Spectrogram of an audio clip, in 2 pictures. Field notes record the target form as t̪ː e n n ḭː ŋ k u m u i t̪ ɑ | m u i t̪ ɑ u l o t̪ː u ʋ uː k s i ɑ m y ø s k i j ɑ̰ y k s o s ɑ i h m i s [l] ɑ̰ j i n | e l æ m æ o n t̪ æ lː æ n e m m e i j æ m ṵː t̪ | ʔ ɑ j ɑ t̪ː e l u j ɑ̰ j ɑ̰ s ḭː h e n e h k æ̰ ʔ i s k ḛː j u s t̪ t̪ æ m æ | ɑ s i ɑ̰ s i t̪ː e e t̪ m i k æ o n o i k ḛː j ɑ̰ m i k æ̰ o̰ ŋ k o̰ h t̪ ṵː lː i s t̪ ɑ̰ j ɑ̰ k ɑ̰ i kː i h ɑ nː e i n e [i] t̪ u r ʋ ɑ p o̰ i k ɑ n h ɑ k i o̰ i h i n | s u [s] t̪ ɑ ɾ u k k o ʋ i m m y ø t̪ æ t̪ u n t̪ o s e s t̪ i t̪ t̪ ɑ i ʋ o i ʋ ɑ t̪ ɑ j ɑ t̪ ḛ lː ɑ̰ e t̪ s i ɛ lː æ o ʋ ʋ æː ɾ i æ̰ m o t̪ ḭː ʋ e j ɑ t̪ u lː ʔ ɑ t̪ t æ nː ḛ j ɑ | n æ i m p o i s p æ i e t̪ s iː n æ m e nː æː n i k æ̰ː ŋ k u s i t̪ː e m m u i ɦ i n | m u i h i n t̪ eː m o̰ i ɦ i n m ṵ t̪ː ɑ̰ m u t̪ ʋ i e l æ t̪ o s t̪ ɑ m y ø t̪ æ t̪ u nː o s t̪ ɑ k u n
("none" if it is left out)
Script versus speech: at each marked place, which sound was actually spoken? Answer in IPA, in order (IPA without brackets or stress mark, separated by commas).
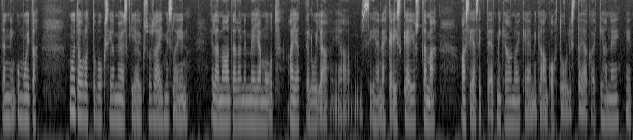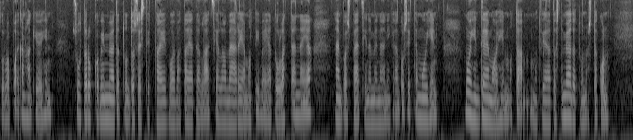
l, i, h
